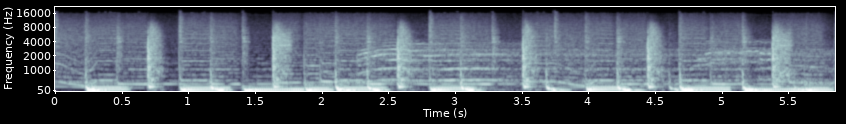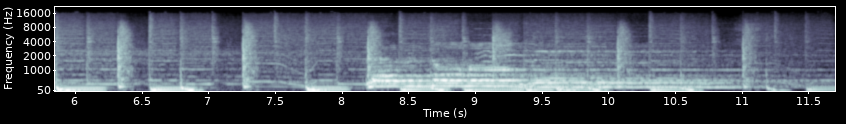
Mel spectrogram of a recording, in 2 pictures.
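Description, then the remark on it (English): A bouncy intro music jingle with steady drums, and near the end a drawn-out cat meow rises and falls above the instruments, clearly audible in the mix. “I never want to talk over the cat because I love the cat part of that.”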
